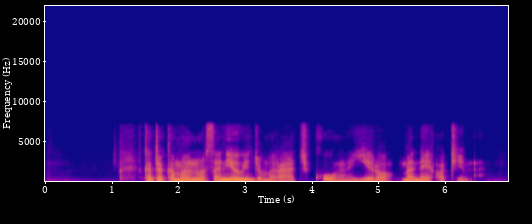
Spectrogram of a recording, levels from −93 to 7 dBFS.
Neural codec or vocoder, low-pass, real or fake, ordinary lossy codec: codec, 16 kHz, 1.1 kbps, Voila-Tokenizer; 7.2 kHz; fake; none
